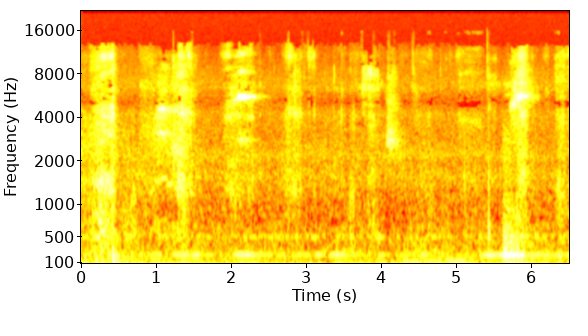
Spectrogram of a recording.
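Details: Two tiny female XXL American Bully puppies playing make soft little grunts and brief squeaky whines amid scuffling noises.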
